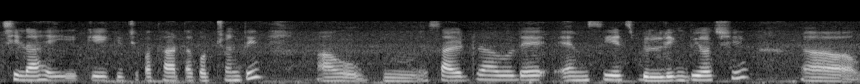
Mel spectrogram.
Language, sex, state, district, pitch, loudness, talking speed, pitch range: Odia, female, Odisha, Khordha, 190 Hz, -17 LUFS, 120 wpm, 175-205 Hz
